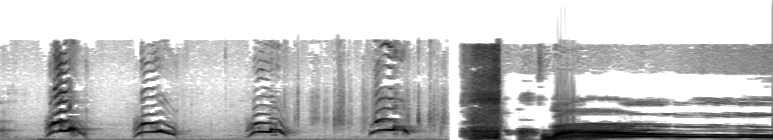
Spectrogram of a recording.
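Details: Domestic cat giving four short, arched meows spaced about a second apart, each rising then falling in pitch, followed by a louder, long drawn-out cry that holds steady and slowly sinks.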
